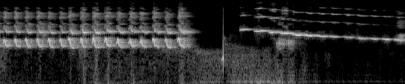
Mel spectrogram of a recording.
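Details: White-rumped shama singing to provoke other birds, its song said to hold cililin and prenjak phrases: a rapid pulsing trill, a brief sharp click, then a long thin whistle slowly sliding downward.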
